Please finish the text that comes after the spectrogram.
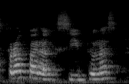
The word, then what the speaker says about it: proparoxítona: Então, uma coisa bem interessante é porque as proparoxítonas é um exemplo. A palavra proparoxítona é uma palavra proparoxítona. Entendeu? Ó, proparoxítona. A sílaba tônica da palavra é a antepenúltima.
